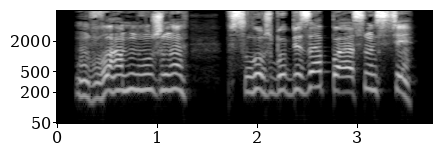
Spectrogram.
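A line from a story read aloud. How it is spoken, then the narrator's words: Mumbling. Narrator (Russian): промямлил Крис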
